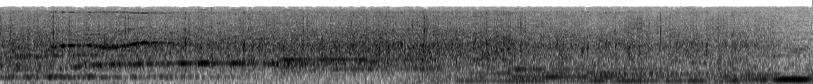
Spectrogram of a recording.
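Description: Live band music from a pop ballad, with held pitched notes, over audience applause.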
